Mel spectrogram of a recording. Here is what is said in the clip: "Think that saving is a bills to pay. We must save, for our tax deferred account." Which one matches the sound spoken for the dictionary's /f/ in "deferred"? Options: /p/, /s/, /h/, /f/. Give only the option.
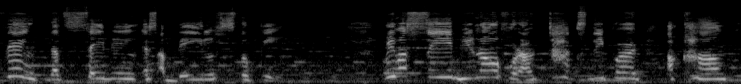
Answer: /p/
